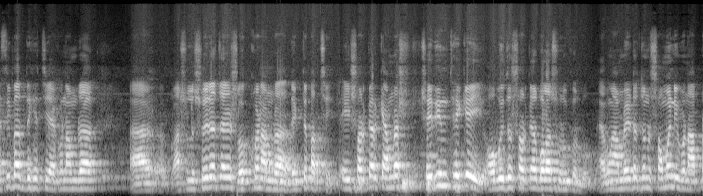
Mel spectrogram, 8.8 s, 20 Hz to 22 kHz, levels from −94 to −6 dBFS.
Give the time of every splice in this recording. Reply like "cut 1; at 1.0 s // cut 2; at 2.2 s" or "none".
cut 1; at 2.9 s // cut 2; at 4.2 s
